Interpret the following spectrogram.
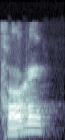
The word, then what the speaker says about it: Carmel: Indy now in a town called is it pronounced Carmel?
